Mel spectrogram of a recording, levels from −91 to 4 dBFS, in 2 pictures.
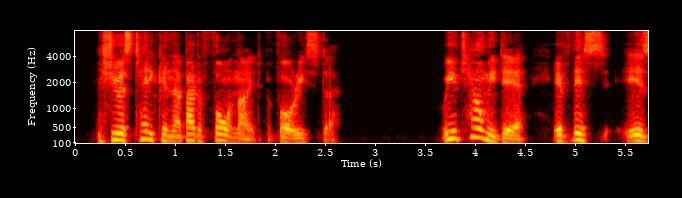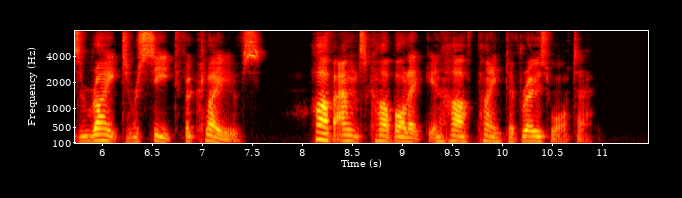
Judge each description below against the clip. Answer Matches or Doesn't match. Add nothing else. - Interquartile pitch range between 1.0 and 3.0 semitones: Doesn't match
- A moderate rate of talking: Matches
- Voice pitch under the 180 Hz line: Matches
